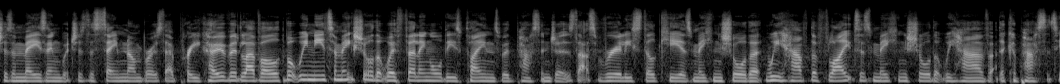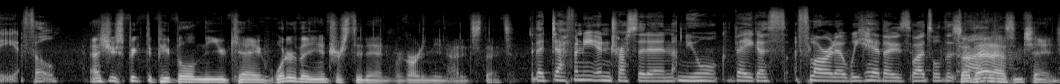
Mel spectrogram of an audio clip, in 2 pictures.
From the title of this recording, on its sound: Live From IPW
